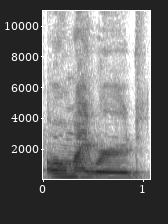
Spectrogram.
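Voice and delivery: laughing oh my word. Retold or imitated. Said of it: "I was like".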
